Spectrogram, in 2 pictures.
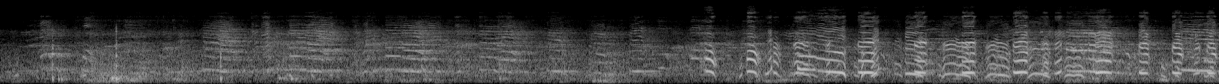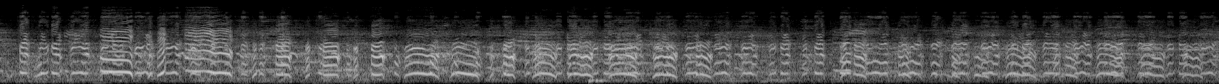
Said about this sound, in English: High on the cliffs and high above a gully, kittiwakes make their presence known as gulls patrol the island perimeter.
